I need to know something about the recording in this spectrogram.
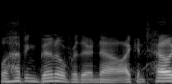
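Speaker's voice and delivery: playfully pious delivery. Speaker shows the phrase his staff tease him for repeating; mock-pious, joking tone. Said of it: "I keep on saying sort of piously, jokingly".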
